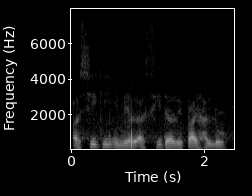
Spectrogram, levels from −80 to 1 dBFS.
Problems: low volume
